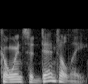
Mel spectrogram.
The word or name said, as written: coincidentally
